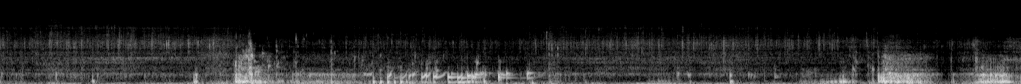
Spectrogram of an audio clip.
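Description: Water gurgling and sloshing around a spearfisher's underwater camera while a speared fish is hauled in on the shooting line, with two louder rushing surges, about two and a half seconds in and near the end.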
